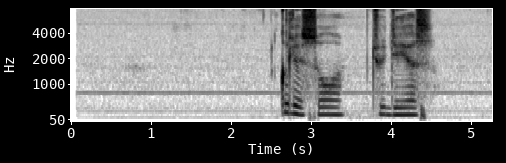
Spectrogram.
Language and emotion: Russian, sad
